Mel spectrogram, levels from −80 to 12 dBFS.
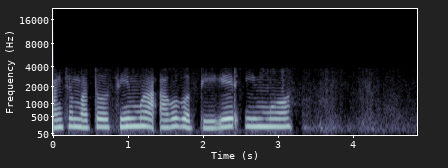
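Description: Throughout the clip, the speech has passed through the iLBC codec, a narrowband VoIP coder whose sound fits its 30 ms frame mode at about 13.3 kbps. Each frame's excitation is coded on its own, without borrowing from the frame before, and nothing above 4 kHz survives. The result is a dull, telephone-like band with no sibilant sparkle, and a plainly audible rough, slightly synthetic grain running through the speech from start to finish.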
